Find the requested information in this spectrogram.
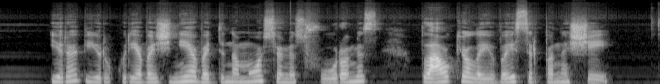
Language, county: Lithuanian, Kaunas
